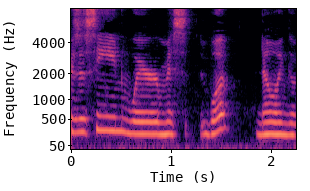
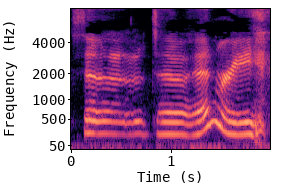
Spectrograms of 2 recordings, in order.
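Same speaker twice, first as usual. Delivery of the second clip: a hint of a lower, slower Emma, stretched out; lightly voiced Emma, drawn out and low; deeper voice for Emma; 7 dB louder, much slower than usual. Film reviewer quoting Emma in a put-on deeper voice. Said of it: "I don't know why I made her voice deeper".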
